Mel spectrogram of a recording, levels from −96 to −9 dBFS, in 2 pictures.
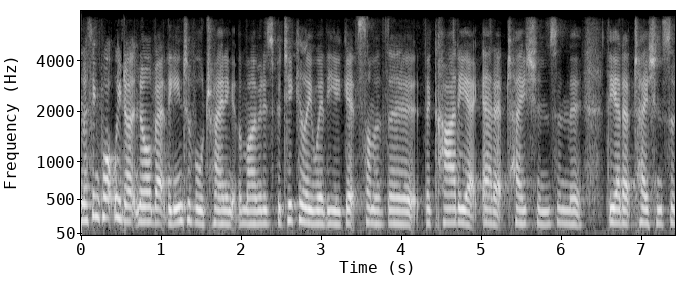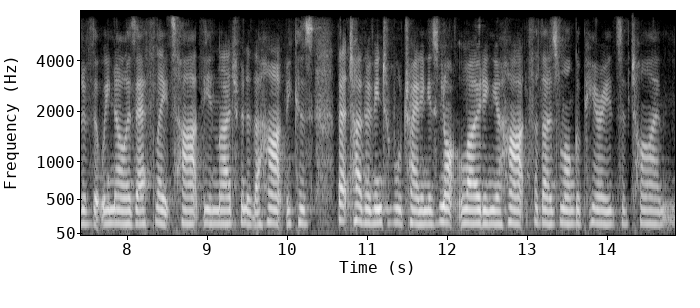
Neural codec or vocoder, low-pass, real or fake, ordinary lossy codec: vocoder, 22.05 kHz, 80 mel bands, Vocos; 7.2 kHz; fake; AAC, 48 kbps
